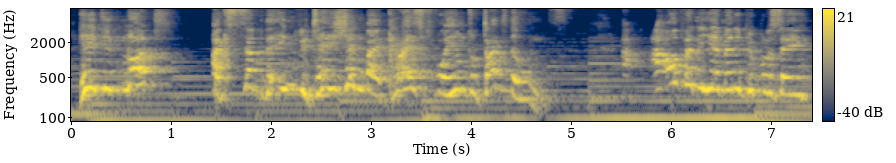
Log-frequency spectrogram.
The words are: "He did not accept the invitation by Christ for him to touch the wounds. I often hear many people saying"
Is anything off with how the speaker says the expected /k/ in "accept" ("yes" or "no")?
no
